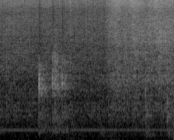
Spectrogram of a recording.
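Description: Fenugreek leaves sautéing in a pan, a continuous hissing sizzle with a steady hum underneath, interrupted by a few short scraping stirs of the spoon through the greens.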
